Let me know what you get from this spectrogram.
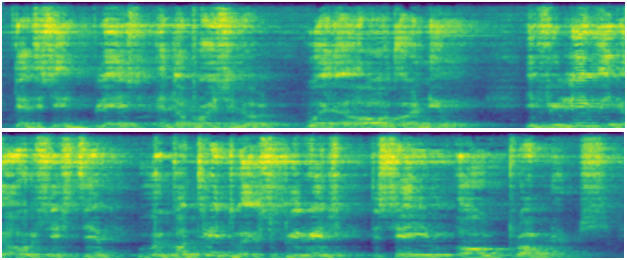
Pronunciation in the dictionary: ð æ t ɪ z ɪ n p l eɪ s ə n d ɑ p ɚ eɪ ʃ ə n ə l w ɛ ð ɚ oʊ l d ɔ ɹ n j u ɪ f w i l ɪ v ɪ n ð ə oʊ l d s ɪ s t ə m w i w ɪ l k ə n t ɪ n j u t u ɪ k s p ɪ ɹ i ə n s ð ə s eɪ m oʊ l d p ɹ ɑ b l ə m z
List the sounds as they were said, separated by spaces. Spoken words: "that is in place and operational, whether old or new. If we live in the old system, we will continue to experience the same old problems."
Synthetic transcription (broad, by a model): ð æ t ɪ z ɪ n p l eɪ s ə n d ɑ p ɚ eɪ ʃ ə n ə l w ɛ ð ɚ oʊ l d ɔ ɹ n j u ɪ f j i l ɪ v ɪ n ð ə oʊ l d s ɪ s t ə m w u w ɪ l k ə n t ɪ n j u t u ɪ k s p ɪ ɹ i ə n s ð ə s eɪ m oʊ l d p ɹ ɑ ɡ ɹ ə m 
